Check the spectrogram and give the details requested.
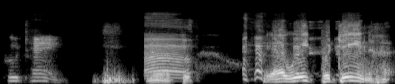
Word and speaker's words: poutine: Well, you got to be careful when you pronounce that, TJ, because the Canadians love to eat poutine.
